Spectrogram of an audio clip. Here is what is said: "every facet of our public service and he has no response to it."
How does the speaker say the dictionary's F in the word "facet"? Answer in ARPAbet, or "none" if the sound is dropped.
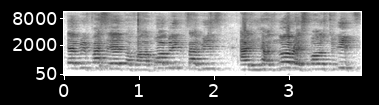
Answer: P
